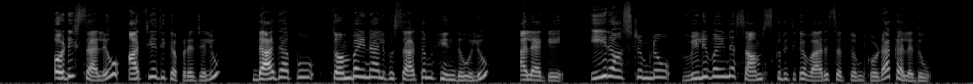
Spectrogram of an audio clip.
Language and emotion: Telugu, neutral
